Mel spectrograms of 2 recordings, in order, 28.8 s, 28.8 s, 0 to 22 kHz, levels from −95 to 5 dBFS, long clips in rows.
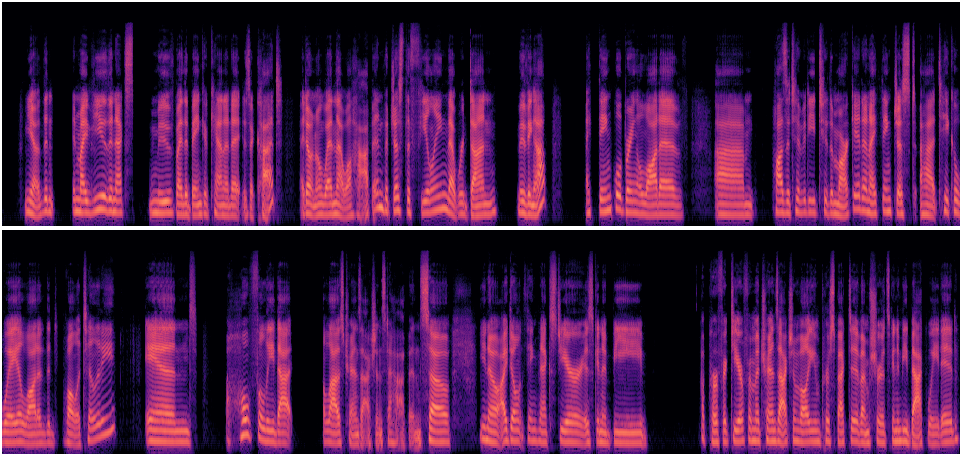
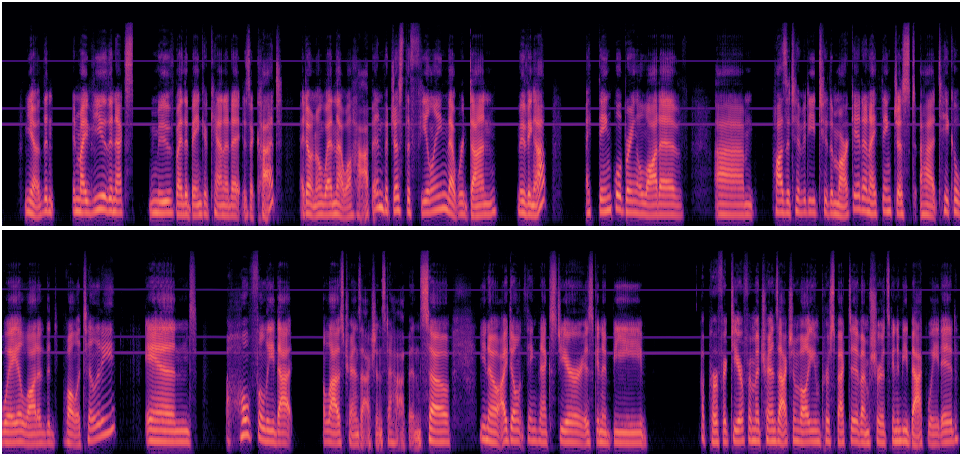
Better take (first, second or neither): first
